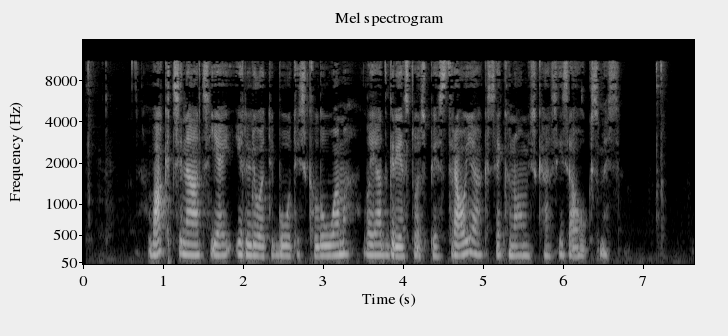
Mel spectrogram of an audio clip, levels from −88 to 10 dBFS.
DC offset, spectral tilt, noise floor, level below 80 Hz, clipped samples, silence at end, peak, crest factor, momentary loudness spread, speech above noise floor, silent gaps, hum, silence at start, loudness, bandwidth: under 0.1%; -3.5 dB/octave; -56 dBFS; -58 dBFS; under 0.1%; 0.4 s; -8 dBFS; 20 dB; 15 LU; 29 dB; none; none; 0.05 s; -26 LUFS; 12 kHz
